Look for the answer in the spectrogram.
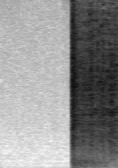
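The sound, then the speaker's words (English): After a moment of silence, a sudden loud crash of shattering glass erupts, followed by a bright, sustained tinkling of shards, as a house is trashed by a gang of thieves ransacking the place during a break-in. “That's the sound of a house being trashed while a gang of thieves ransack the place.”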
